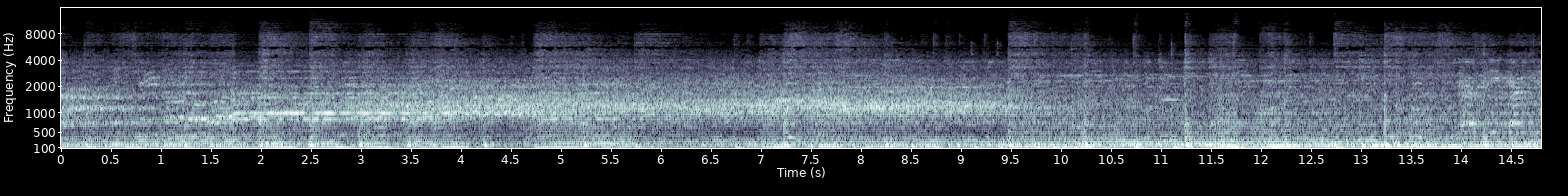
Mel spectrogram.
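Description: Live K-pop concert performance: an amplified pop song over a steady bass beat, with the group singing into microphones in the first few seconds and fans yelling and cheering. The drum strokes grow sharper and more pronounced in the second half.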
